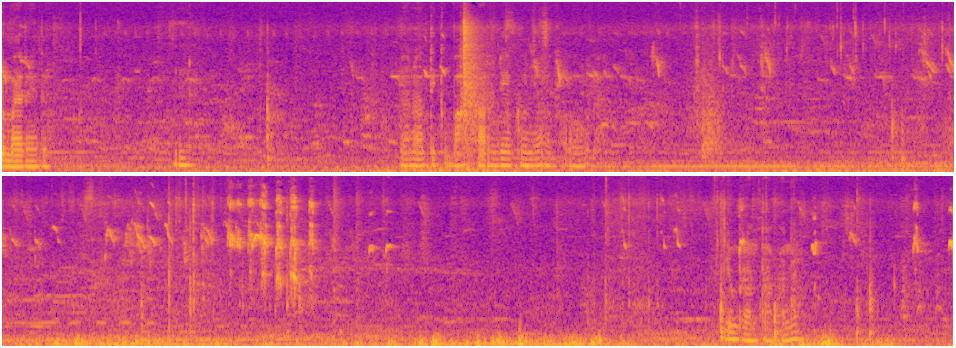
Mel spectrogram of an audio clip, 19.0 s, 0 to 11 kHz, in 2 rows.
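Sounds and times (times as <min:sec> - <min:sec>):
high bird chirps: 0:03.4 - 0:19.0.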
